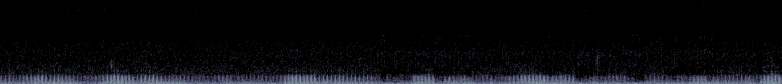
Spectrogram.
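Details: Drowsy two-month-old Norwegian Forest Cat kitten being petted indoors gives a continuous low purr, rhythmic breath-linked surges of rumbling roughly each second with brief quieter gaps, calm background.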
